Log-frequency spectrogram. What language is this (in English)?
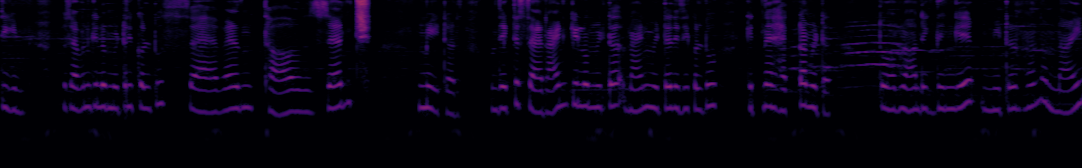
Hindi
